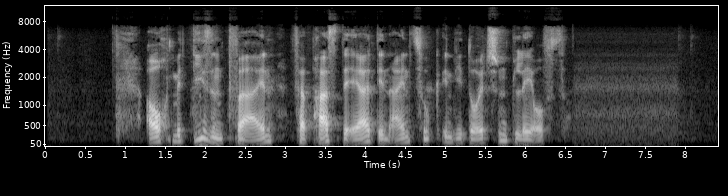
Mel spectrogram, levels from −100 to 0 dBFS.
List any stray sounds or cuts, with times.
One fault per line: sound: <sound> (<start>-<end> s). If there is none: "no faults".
no faults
